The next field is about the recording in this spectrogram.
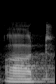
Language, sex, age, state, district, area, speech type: Maithili, male, 18-30, Bihar, Madhubani, rural, read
